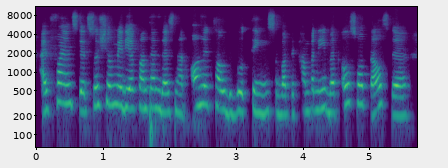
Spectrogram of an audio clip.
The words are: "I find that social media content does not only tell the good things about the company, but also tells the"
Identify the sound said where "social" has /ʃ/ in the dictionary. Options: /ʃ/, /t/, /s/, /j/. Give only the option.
/ʃ/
